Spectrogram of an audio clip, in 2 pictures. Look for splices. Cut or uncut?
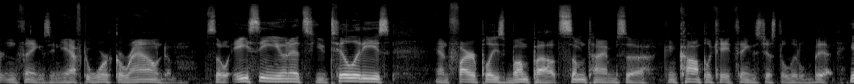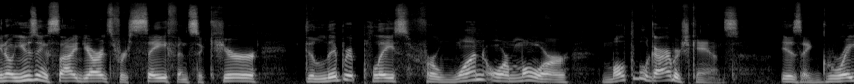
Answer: uncut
